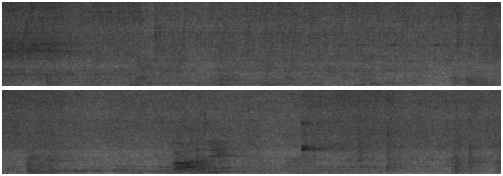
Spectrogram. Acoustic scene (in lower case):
restroom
